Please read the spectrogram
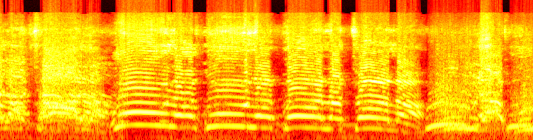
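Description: Voices chanting loud, rhythmic 'ooh, bala-tala' calls in unison, each call rising and falling over about half a second.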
